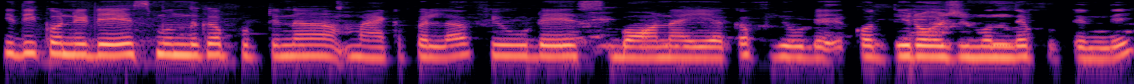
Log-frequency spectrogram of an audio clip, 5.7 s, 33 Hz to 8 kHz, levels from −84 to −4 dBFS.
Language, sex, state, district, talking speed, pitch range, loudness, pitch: Telugu, female, Andhra Pradesh, Visakhapatnam, 180 wpm, 195-225 Hz, -26 LUFS, 210 Hz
